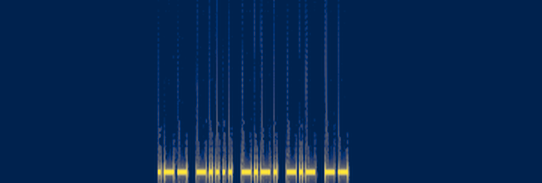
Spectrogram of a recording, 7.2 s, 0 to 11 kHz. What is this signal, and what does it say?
Morse code, heard as a keyed tone, about 27 wpm, 700 Hz. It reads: W6CKM
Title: USA Call Signs - 5 Characters - Repeated 3x - 28wpm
